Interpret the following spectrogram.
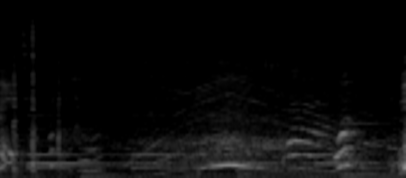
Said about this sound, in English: We're going to hoover the kitchen.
